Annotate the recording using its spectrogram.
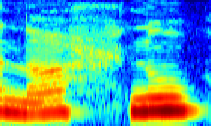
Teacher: ہا کو نکالیں گے، نون کو ہا سے ملائیں گے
